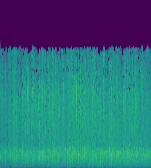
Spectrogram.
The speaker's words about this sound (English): You can applaud it. It's awesome.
